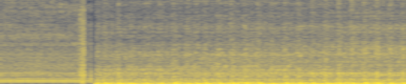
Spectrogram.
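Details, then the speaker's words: Kymco ZX two-stroke scooter on premix, first run on new carburetor after reed valve gasket found missing: picks up from quiet idle into steady raspy buzz as throttle cable is pulled, holds clean; runs normally. "okay so let's try the new carburetor so when some guess sounds good little low on the need to adjust it so we can see the oil coming speed it up a bit by pulling this it goes"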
